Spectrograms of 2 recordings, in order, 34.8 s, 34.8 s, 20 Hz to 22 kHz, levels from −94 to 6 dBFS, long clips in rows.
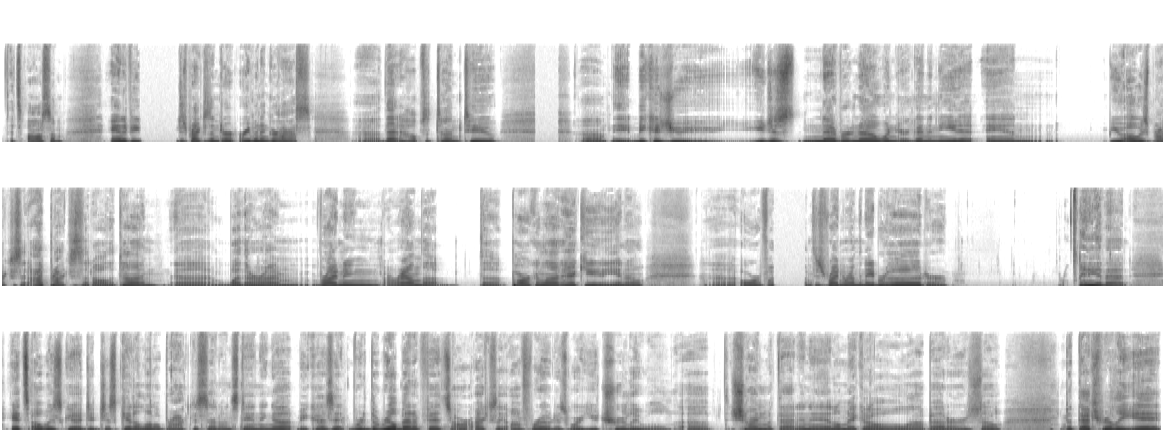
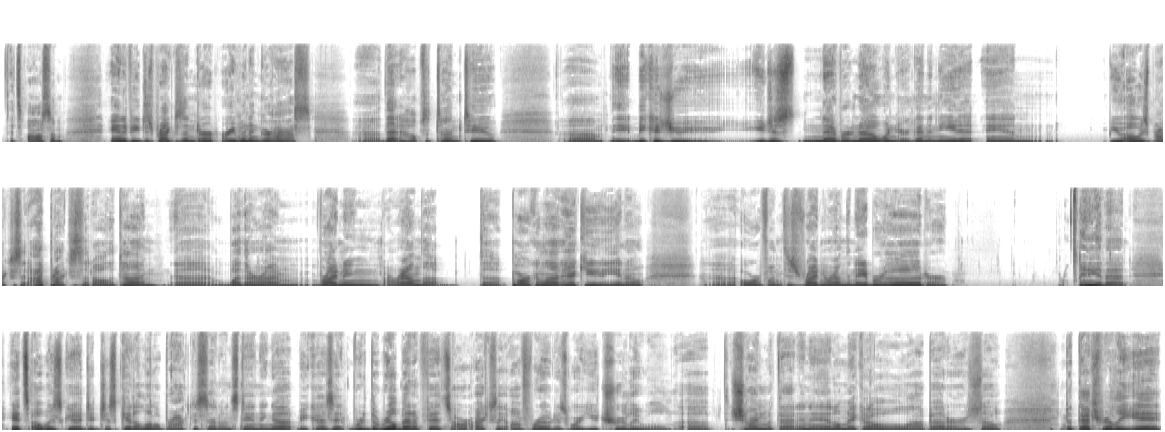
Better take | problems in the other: second | audio freezing; at 1.5 s, at 5.5 s and at 19 s

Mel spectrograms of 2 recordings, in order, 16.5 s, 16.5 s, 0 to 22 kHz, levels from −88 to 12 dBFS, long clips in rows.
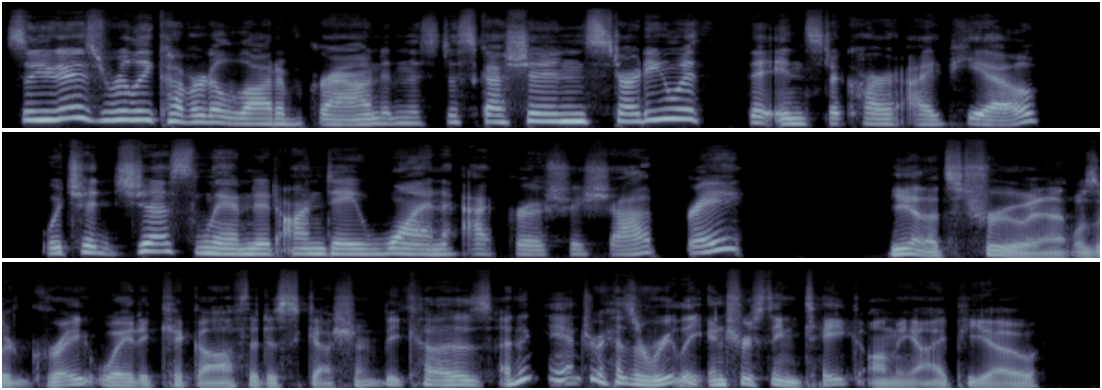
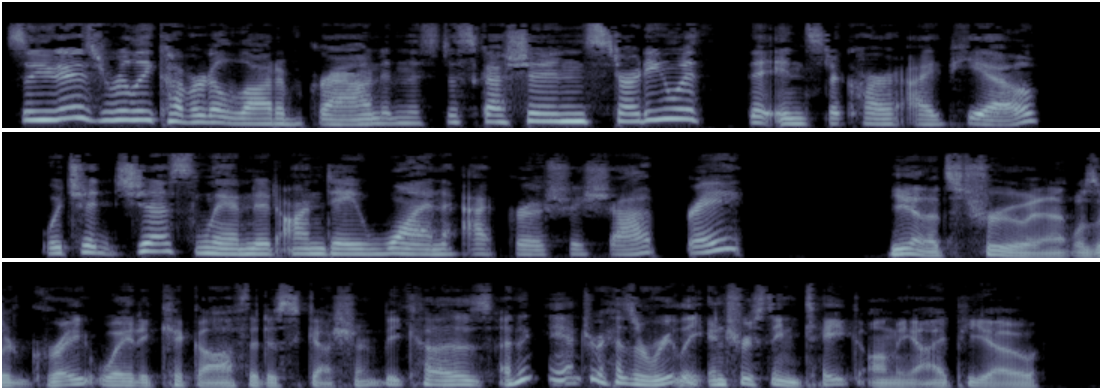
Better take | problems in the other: first | garbled, watery; slightly; nothing above 10.5 kHz

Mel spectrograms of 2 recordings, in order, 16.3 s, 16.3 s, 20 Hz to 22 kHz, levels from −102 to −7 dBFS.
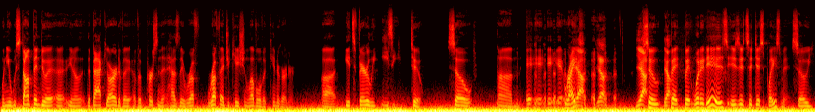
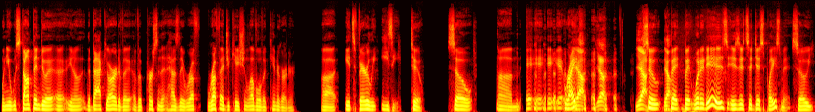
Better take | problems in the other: second | low rumble; loud; throughout; 5 dB below the speech

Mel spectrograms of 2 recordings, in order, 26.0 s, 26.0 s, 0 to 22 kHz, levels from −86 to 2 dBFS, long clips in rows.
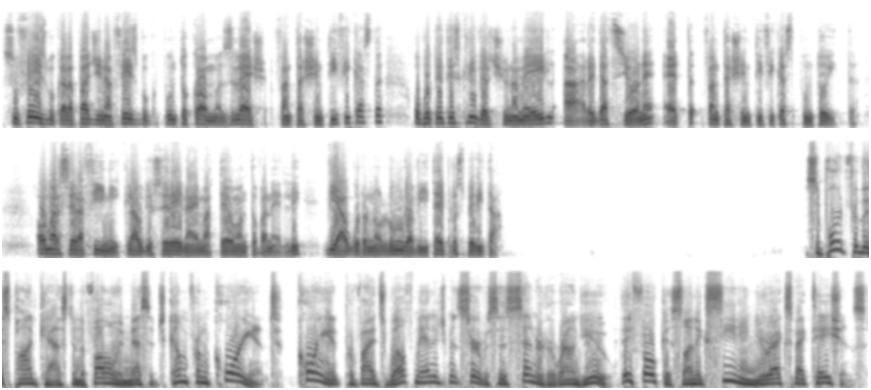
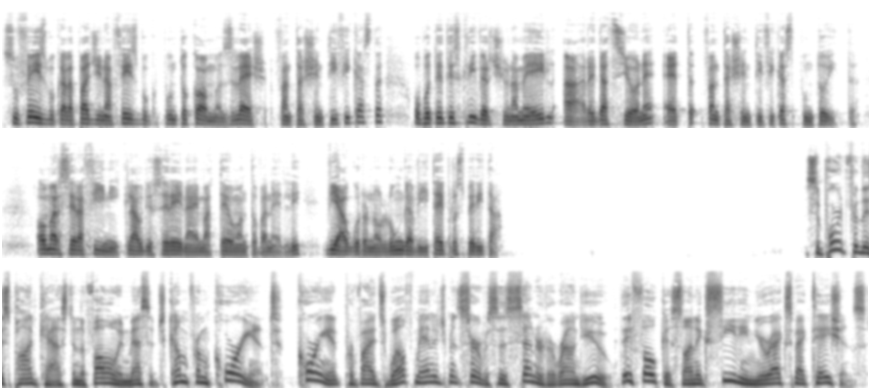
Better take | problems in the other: second | distortion; slight; 9% of the sound clipped

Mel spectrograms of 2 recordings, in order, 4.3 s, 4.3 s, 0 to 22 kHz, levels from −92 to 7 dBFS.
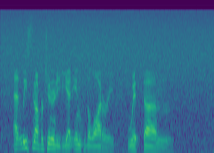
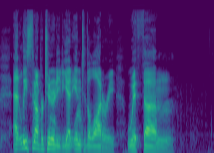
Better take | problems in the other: second | hiss; loud; throughout; 6 dB below the speech

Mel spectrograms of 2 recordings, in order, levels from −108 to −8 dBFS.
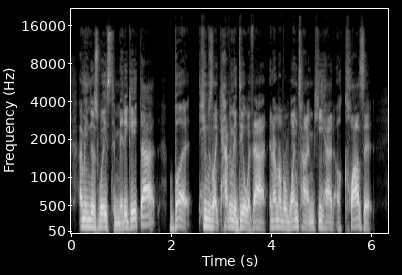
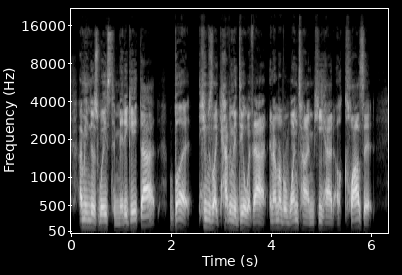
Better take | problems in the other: first | thin; very; fading below 450 Hz

